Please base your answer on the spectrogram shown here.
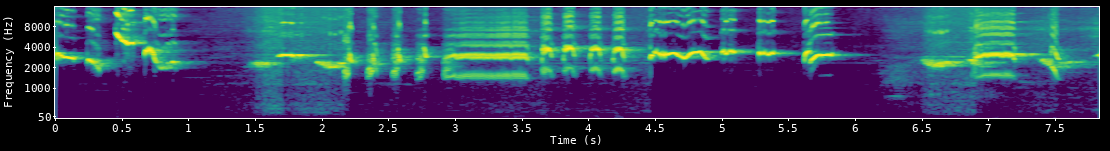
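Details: Orange-headed thrush singing in the morning, used as a lure to prompt silent thrushes to sing. Varied, loud whistled phrases with rising and falling notes, some buzzy harmonic bursts and brief noisy rasps, separated by short pauses.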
